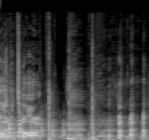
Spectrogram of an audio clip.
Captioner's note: laughing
